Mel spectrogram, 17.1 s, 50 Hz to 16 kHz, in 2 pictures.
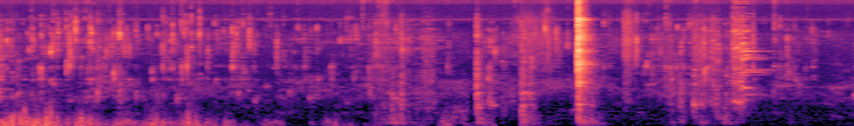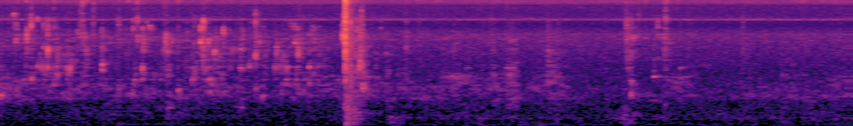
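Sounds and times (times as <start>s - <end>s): faint drips and ticks: 0.0s - 16.2s
water dripping and squelching: 0.0s - 16.2s.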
